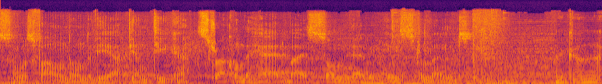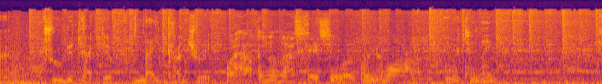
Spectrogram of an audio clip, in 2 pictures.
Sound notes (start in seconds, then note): none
